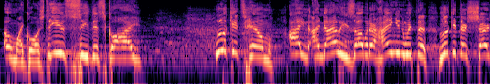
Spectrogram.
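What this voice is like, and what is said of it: Put-on elite-sounding accent. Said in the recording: “that accent, but that accent just seems to work, right? ... For some really elite people”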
